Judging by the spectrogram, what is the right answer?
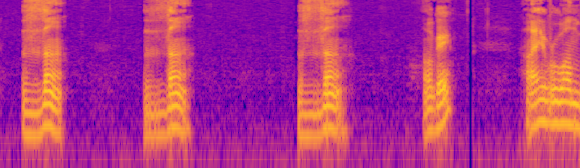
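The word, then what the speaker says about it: vingt: And the last one, so this G letter is here, but you don't pronounce it, okay? And then final T doesn't exist phonetically either, so basically you will only need to pronounce these three letters.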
